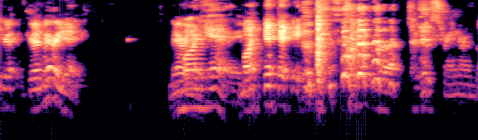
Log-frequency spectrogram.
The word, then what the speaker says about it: Marnier: Marnier. Marnier. The strainer in the You know, you don't need to pronounce it, you just need to drink it.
